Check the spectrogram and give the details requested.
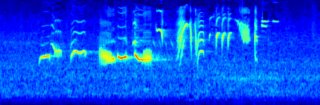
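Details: Common blackbird (Turdus merula), song.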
